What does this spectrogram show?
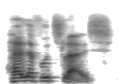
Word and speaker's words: Hellevoetsluis: Hellevoetsluis. Hellevoetsluis. Hellevoetsluis. Almost. Hellevoetsluis.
